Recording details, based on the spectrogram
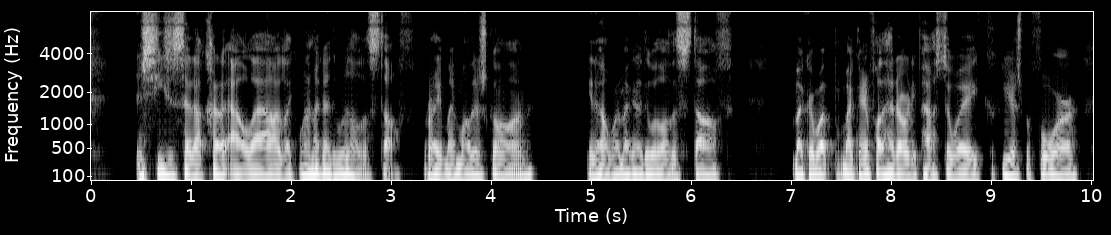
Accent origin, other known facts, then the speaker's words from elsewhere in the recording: New York City, New York, United States; born there; Well, I was born in New York City. My mom is from the Bronx. My dad's from Harlem.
